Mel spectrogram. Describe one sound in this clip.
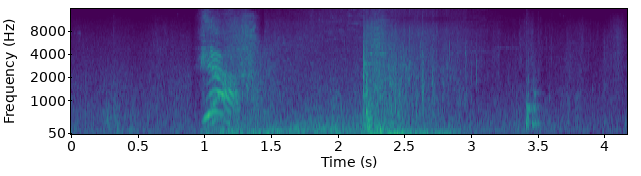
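A heavy impact booms and rings out on landing.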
